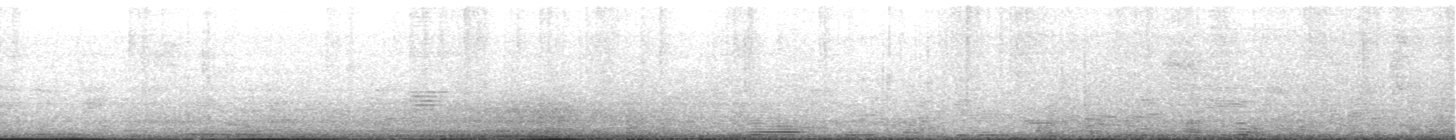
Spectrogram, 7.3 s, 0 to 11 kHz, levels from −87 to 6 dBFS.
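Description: A recording of sounds, with no technical faults that can be heard. Nothing in the audio points to a problem in how it was captured or delivered.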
